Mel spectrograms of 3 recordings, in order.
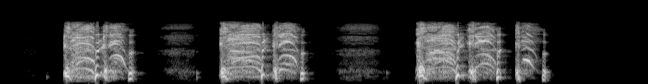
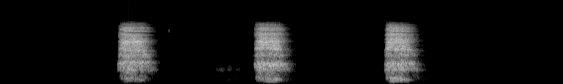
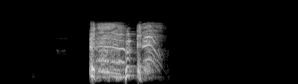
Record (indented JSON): {
  "three_cough_length": "6.5 s",
  "three_cough_amplitude": 32768,
  "three_cough_signal_mean_std_ratio": 0.55,
  "exhalation_length": "5.6 s",
  "exhalation_amplitude": 32767,
  "exhalation_signal_mean_std_ratio": 0.32,
  "cough_length": "3.0 s",
  "cough_amplitude": 32498,
  "cough_signal_mean_std_ratio": 0.37,
  "survey_phase": "beta (2021-08-13 to 2022-03-07)",
  "age": "45-64",
  "gender": "Female",
  "wearing_mask": "No",
  "symptom_cough_any": true,
  "symptom_runny_or_blocked_nose": true,
  "symptom_change_to_sense_of_smell_or_taste": true,
  "smoker_status": "Never smoked",
  "respiratory_condition_asthma": false,
  "respiratory_condition_other": false,
  "recruitment_source": "Test and Trace",
  "submission_delay": "1 day",
  "covid_test_result": "Positive",
  "covid_test_method": "RT-qPCR",
  "covid_ct_value": 16.7,
  "covid_ct_gene": "ORF1ab gene",
  "covid_ct_mean": 17.0,
  "covid_viral_load": "2700000 copies/ml",
  "covid_viral_load_category": "High viral load (>1M copies/ml)"
}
